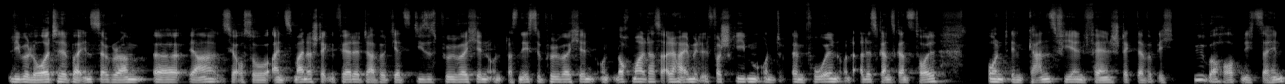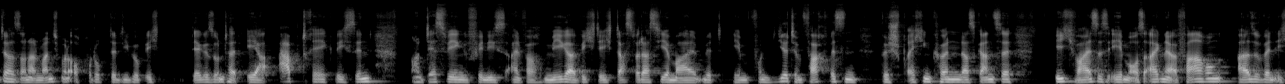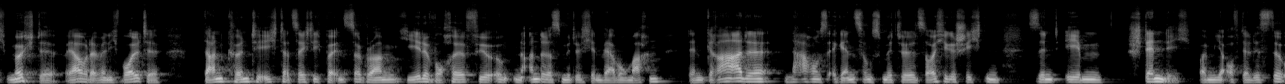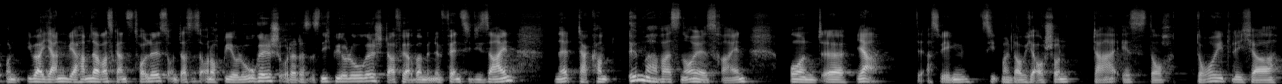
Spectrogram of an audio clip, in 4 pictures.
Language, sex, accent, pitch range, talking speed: German, male, German, 110-125 Hz, 195 wpm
